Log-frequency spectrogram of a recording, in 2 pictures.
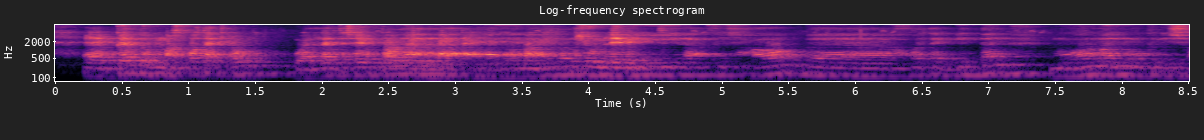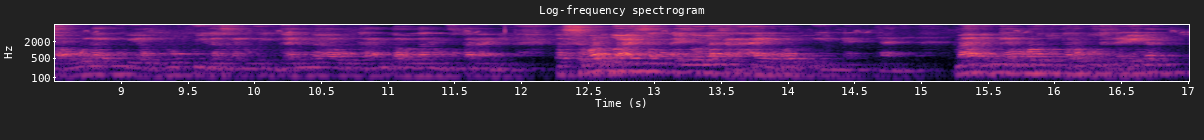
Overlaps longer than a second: present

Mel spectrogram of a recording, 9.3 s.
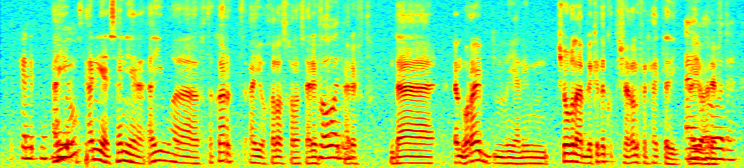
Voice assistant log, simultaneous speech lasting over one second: none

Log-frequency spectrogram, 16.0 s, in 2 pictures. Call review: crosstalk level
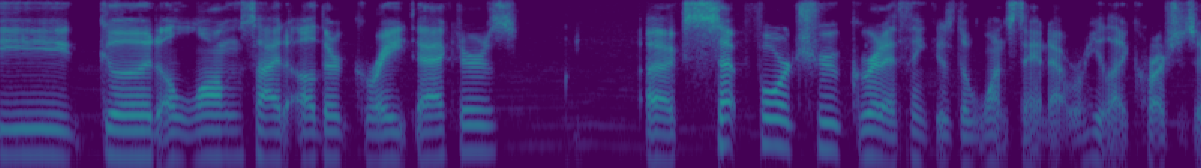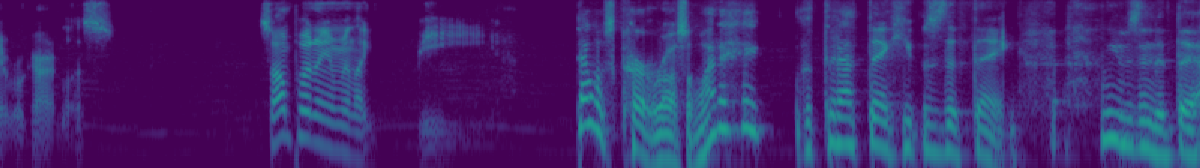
none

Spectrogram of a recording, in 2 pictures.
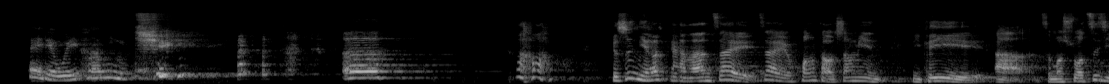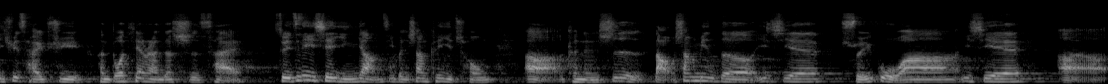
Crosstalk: none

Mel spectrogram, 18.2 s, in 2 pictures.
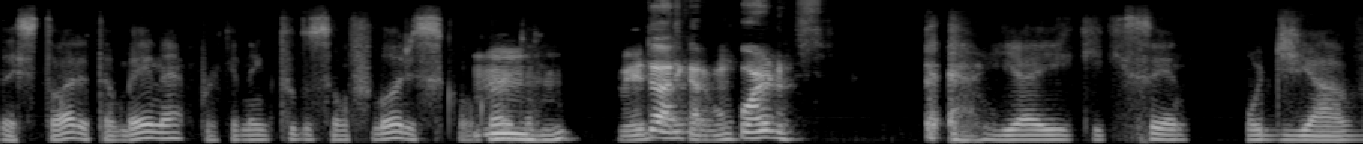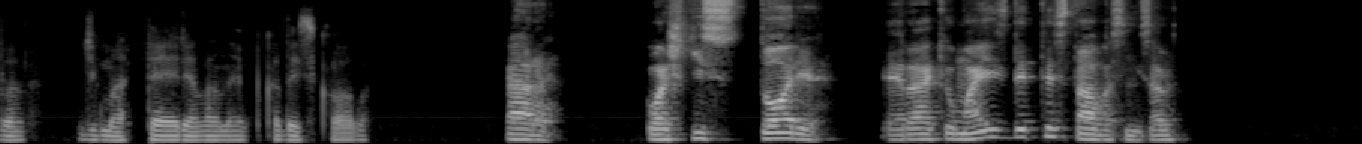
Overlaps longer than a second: none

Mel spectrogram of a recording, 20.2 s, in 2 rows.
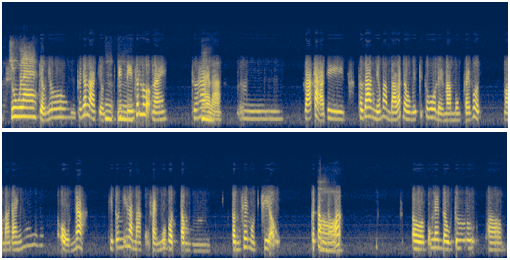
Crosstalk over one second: none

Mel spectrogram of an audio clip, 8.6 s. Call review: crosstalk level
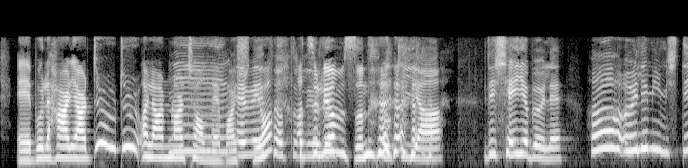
present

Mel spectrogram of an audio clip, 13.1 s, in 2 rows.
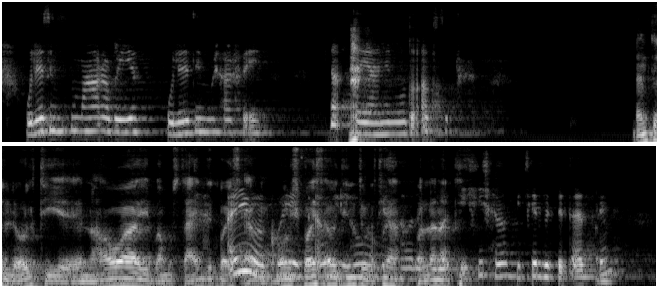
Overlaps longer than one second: present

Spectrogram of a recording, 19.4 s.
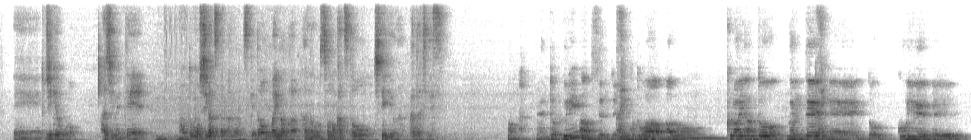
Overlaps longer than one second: none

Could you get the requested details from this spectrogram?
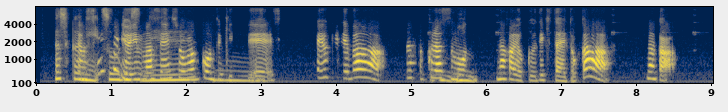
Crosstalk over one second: present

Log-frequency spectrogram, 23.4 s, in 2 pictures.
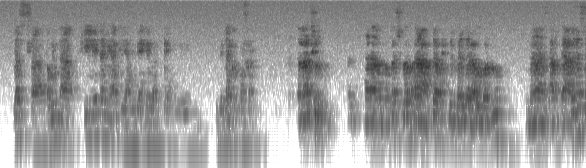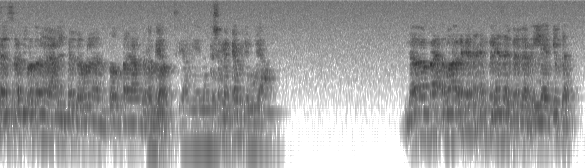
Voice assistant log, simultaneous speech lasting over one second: none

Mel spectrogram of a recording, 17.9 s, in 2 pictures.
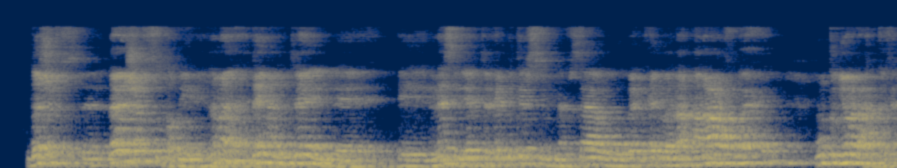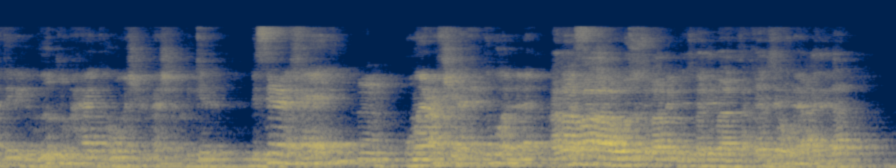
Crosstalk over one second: present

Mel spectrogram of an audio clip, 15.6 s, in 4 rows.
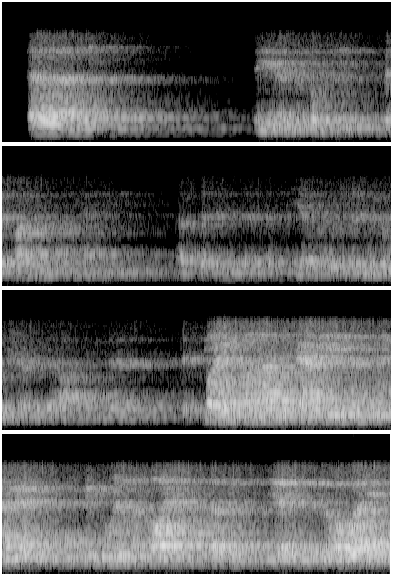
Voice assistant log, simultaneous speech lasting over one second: present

